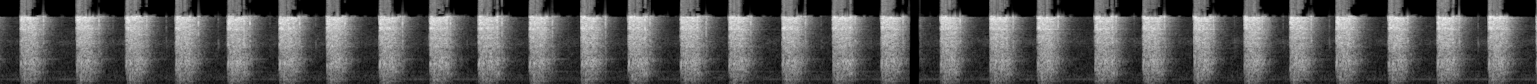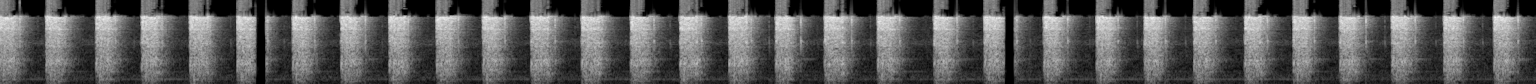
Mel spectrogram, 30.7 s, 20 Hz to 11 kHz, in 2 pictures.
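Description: ICS M4 airsoft electric gun (AEG), fitted with an SHS high-torque motor and an M110 spring and run from an 11.1 V LiPo, firing single shots on semi-automatic at an even pace of about two shots a second.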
